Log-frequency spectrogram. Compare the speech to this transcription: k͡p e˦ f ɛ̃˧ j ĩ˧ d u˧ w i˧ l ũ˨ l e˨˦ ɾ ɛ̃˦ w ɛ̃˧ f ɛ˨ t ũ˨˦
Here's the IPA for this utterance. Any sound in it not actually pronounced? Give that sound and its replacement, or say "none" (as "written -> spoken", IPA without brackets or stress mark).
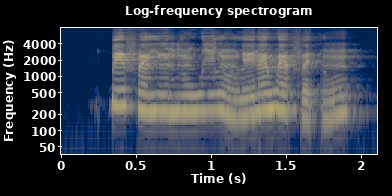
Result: u˧ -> ũ˧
